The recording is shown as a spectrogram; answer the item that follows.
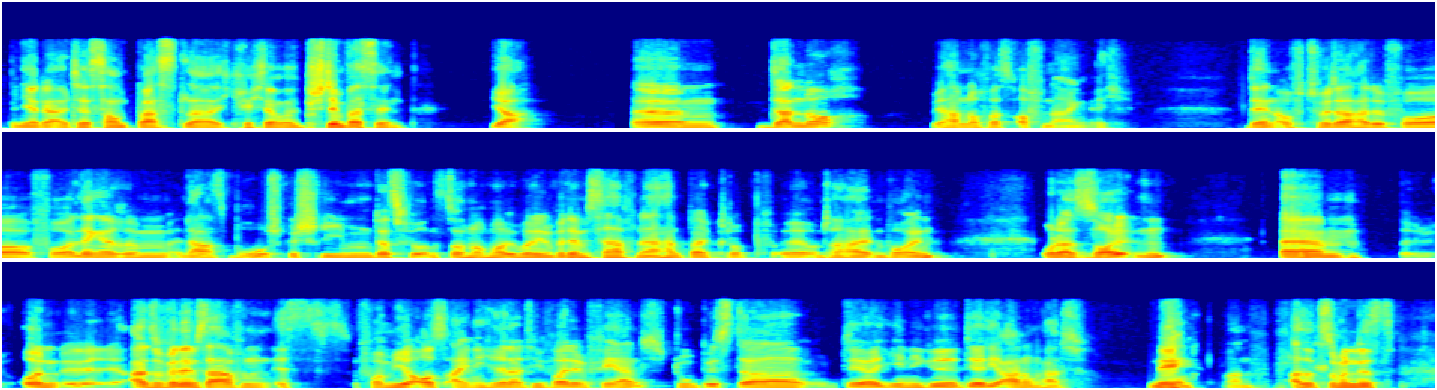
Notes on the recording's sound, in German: Aufgezeichnet am 12.05.2021 via Skype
